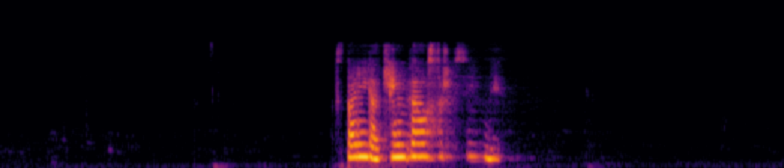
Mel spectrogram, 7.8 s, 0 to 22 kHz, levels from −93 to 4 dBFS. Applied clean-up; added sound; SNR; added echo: neural mask model DeepFilterNet 3.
